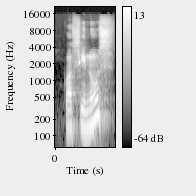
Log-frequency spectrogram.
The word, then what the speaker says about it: kosinus: Kosinus tulisannya, kemudian kita tuliskan disingkat dengan cos. Membacanya kosinus.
